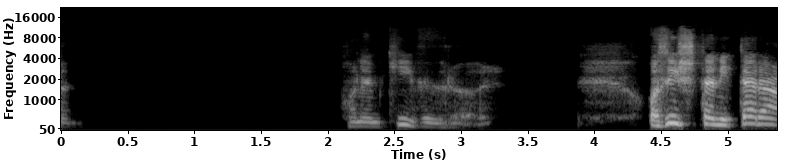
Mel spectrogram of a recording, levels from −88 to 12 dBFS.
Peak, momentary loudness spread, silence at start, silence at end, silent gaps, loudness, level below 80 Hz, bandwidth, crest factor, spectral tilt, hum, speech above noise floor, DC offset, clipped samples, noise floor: -6 dBFS; 23 LU; 0 s; 0 s; none; -22 LUFS; -74 dBFS; 12 kHz; 20 dB; -3 dB/octave; none; over 66 dB; under 0.1%; under 0.1%; under -90 dBFS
